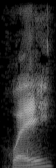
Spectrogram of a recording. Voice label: "hui2", chinois

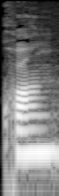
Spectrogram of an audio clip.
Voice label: "kuang1", chinois; Cours-de-Chinois

